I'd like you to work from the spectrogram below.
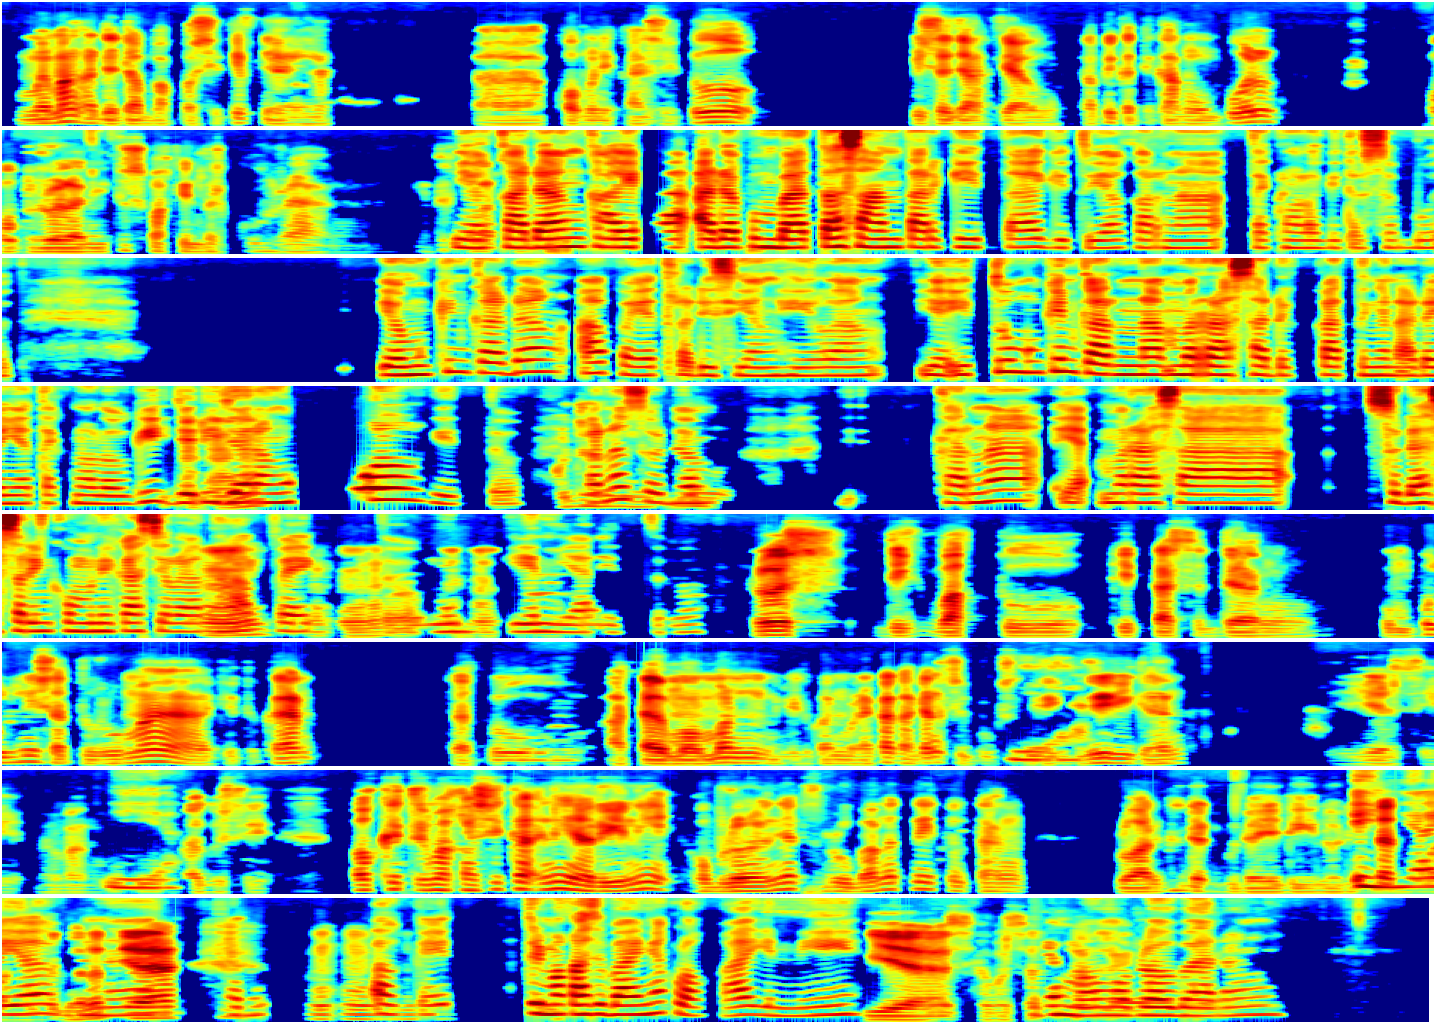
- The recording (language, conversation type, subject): Indonesian, unstructured, Apa makna tradisi keluarga dalam budaya Indonesia menurutmu?
- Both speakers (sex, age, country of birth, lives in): female, 25-29, Indonesia, Indonesia; male, 30-34, Indonesia, Indonesia
- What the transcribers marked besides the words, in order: other background noise; tapping; distorted speech; in English: "at the moment"; static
